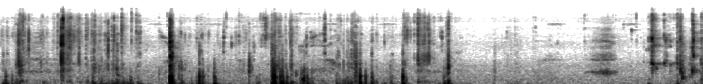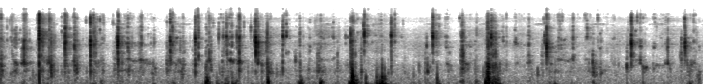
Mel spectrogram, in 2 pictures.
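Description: Close-miked chewing of hand-eaten fried rice and curry, with wet smacks and light crunches. It pauses about six seconds in, then starts again with a fresh mouthful, busier than before.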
